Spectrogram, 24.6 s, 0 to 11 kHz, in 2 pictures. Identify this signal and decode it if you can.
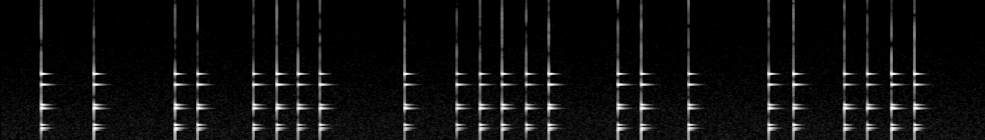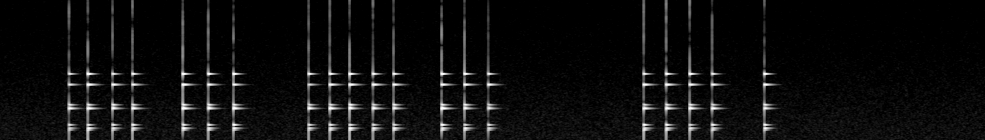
Tap code, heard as taps on a metal pipe, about 4 knocks a second. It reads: AIEFI SX Q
